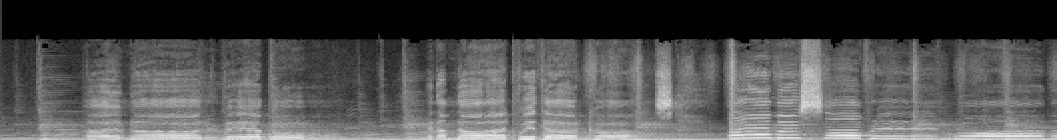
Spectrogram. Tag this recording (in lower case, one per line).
music
speech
